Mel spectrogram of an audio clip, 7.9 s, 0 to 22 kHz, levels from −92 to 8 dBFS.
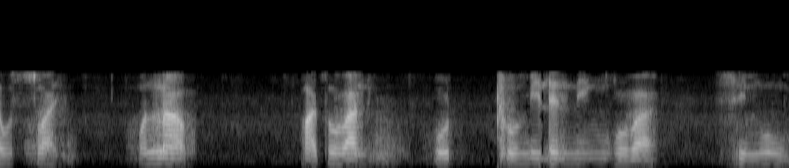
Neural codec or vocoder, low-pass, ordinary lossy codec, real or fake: codec, 16 kHz, 8 kbps, FunCodec, trained on LibriTTS, 25 frames a second; 3.6 kHz; AAC, 16 kbps; fake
